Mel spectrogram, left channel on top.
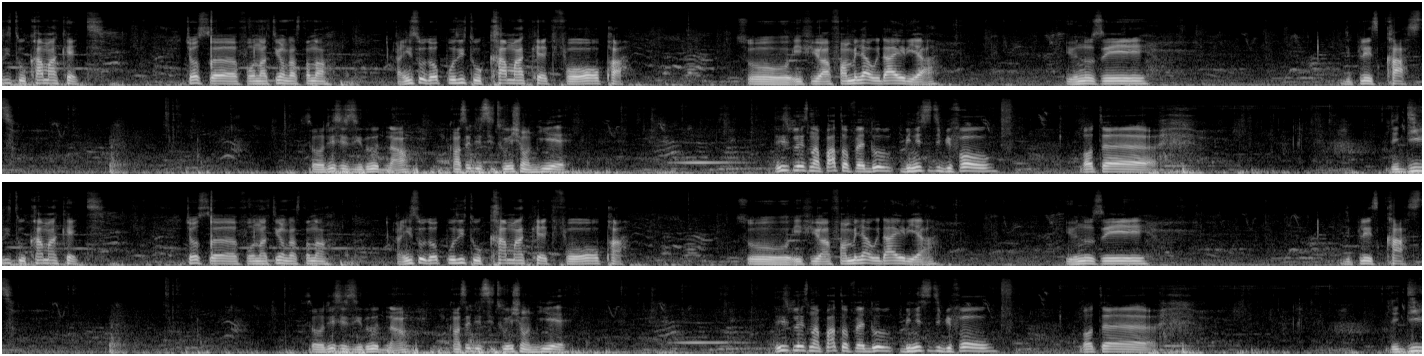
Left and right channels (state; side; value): normal; both; correlation -0.13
